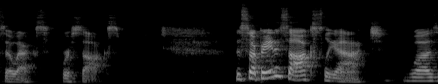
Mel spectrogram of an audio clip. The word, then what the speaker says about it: SOX: the question today is what is socks not the socks that we wear on our feet but socks s Ox is how it's spelled that's the sarbus Oxley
